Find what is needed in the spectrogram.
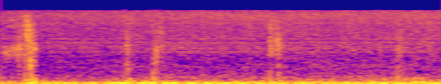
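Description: Footsteps on a paved street, a sharp step every half second to second, over a steady low hum.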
